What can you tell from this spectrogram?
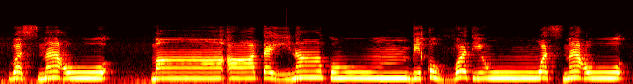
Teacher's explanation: تا کو واو سے ملا کر غنے کے ساتھ پڑھیں گے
